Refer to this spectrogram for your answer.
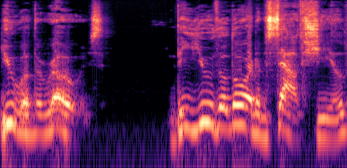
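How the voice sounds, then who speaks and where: A man's put-on, gruff, bellowing character voice, fairly high in pitch, with lively intonation and a fairly slow pace. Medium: read story.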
